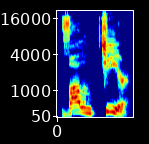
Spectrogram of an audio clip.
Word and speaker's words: volunteer: Volunteer. Quando você vê dois E seguidos em inglês, ele tem um som de um I bem forte. Tear. Volunteer.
